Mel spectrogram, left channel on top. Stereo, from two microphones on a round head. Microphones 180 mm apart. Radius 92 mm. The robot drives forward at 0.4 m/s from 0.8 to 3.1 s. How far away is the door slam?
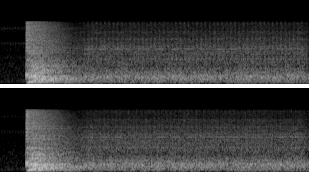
About 1.8 m.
